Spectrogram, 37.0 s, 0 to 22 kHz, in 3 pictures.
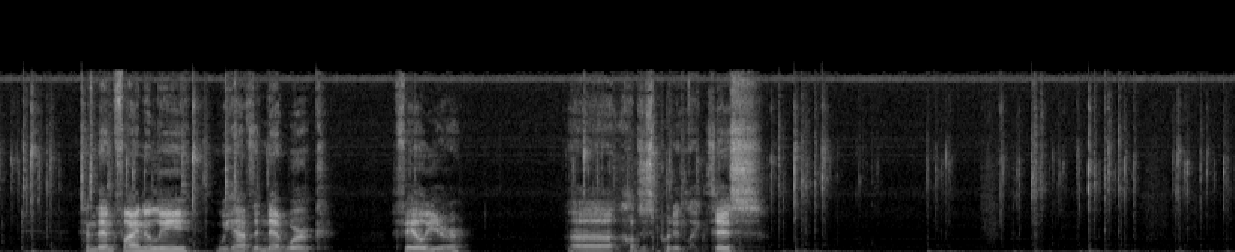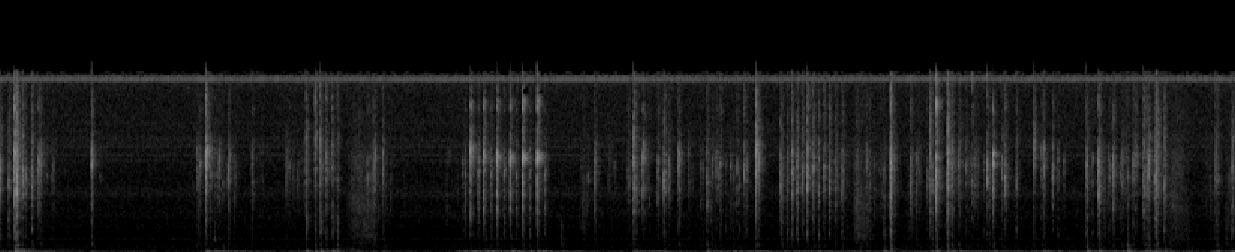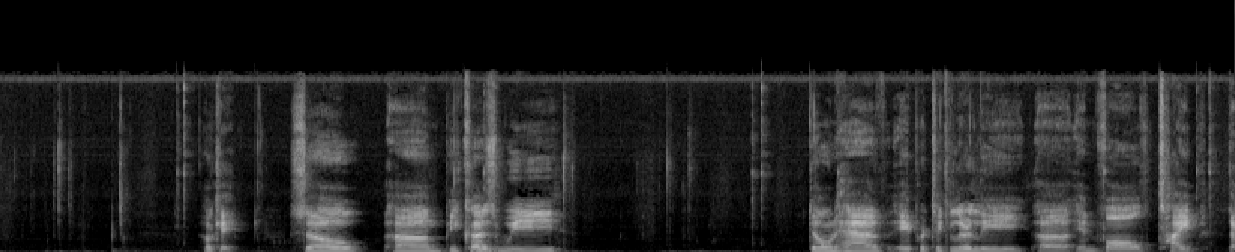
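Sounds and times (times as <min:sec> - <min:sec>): typing on computer keyboard: 0:00.0 - 0:00.9, 0:07.7 - 0:12.9, 0:14.3 - 0:16.3, 0:16.9 - 0:26.6.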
